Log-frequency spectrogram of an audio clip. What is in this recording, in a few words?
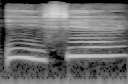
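"yi4xie1", Chinese, female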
